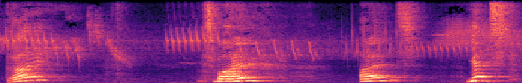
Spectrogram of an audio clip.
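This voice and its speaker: Elderly male physicist, excitable, self-satisfied, formal wording, slow delivery, radio drama, echoing room with slight noise. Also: extremely high pitch, heavily acted. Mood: excited, commanding. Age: older. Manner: formal, pedantic, elaborately precise phrasing. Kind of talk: radio play acting. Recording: roomy echo, faint noise.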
